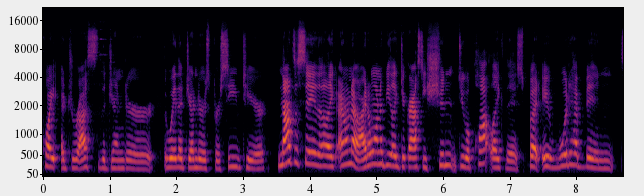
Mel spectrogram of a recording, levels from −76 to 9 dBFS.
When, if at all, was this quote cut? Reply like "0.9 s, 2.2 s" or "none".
1.7 s, 3.4 s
